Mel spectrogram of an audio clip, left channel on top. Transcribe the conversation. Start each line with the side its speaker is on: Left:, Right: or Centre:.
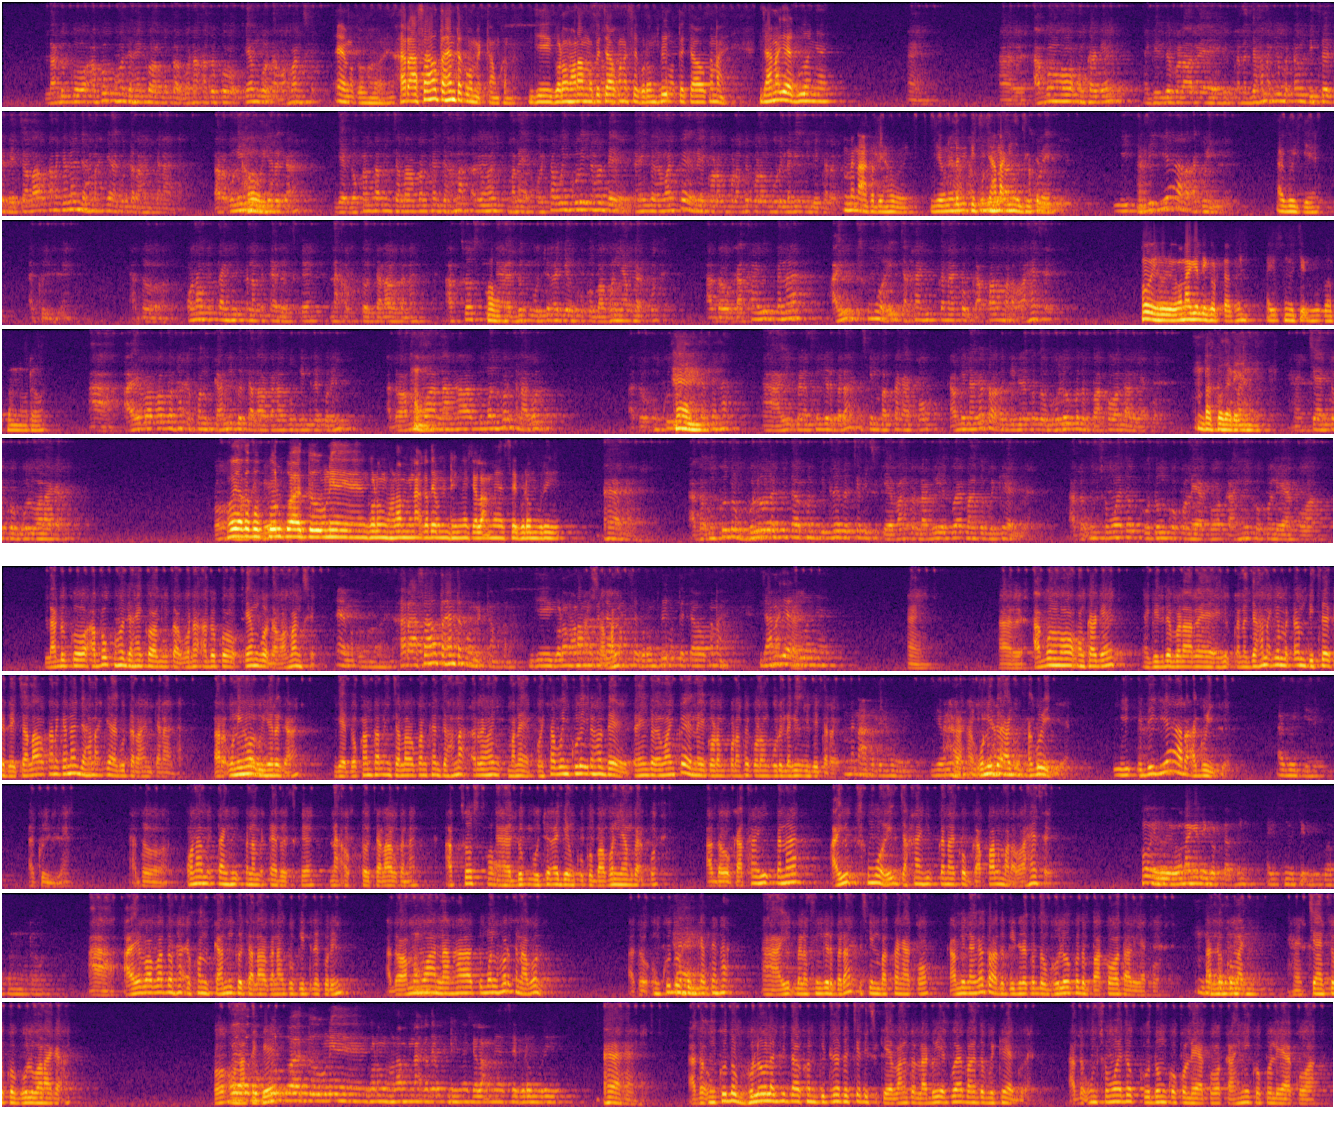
Right: ᱞᱟᱹᱰᱩ ᱠᱚ ᱟᱵᱚ ᱠᱚᱦᱚᱸ ᱡᱟᱦᱟᱸᱭ ᱠᱚ ᱟᱹᱜᱩ ᱠᱟ ᱵᱚᱱᱟ ᱟᱫᱚ ᱠᱚ ᱮᱢ ᱜᱚᱫᱟᱢᱟ ᱵᱟᱝᱥᱮ
Left: ᱮᱢᱟᱠᱚ ᱦᱳᱭ ᱟᱨ ᱟᱥᱟ ᱦᱚᱸ ᱛᱟᱦᱮᱱ ᱛᱟᱠᱚᱣᱟ ᱢᱤᱫᱴᱟᱝ ᱚᱱᱠᱟᱱᱟ ᱡᱮ ᱜᱚᱲᱚᱢ ᱦᱟᱲᱟᱢ
Right: ᱟᱥᱟ
Left: ᱱᱚᱛᱮ ᱪᱟᱣ
Right: ᱢᱟᱱᱮ
Left: ᱠᱟᱱᱟ ᱥᱮ ᱜᱚᱲᱚᱢ ᱵᱩᱲᱦᱤ ᱴᱮᱪᱟᱣ ᱟᱠᱟᱱᱟᱭ ᱡᱟᱦᱟᱱᱟᱜ ᱜᱮᱭ
Right: ᱦᱮᱸ
Left: ᱟᱹᱜᱩᱣᱟᱹᱧᱟᱭ
Right: ᱦᱮᱸ ᱟᱨ ᱟᱵᱚ ᱦᱚᱸ ᱚᱸᱠᱟᱜᱮ ᱜᱤᱫᱽᱨᱟᱹ ᱵᱮᱲᱟ ᱨᱮ ᱦᱳᱭᱳᱜ ᱠᱟᱱᱟ ᱡᱟᱦᱟᱸᱱᱟᱜ ᱜᱮ ᱢᱤᱫᱴᱟᱝ ᱫᱤᱥᱟᱹ ᱠᱟᱫᱮᱭᱟ ᱪᱟᱞᱟᱣ ᱠᱟᱱ ᱠᱷᱟᱱᱮ ᱡᱟᱦᱟᱸᱱᱟᱜ ᱜᱮ ᱟᱹᱜᱩ ᱛᱚᱨᱟ-ᱟᱹᱧ ᱠᱟᱱᱟ ᱟᱨ ᱩᱱᱤ
Left: ᱦᱳᱭ
Right: ᱦᱚᱸᱭ ᱩᱭᱦᱟᱹᱨᱠᱟᱼᱟ ᱡᱮ ᱫᱚᱠᱟᱱ ᱛᱟᱱᱤᱡ ᱤᱧ ᱪᱟᱞᱟᱣ ᱟᱠᱟᱱ ᱠᱷᱟᱱ ᱡᱟᱦᱟᱱᱟᱜ ᱨᱮᱦᱚᱸᱧ ᱢᱟᱱᱮ ᱯᱚᱭᱥᱟ ᱵᱟᱹᱧ ᱠᱩᱲᱟᱮᱫ ᱨᱮᱦᱚᱸ ᱫᱮ ᱛᱮᱦᱮᱧ ᱫᱚ ᱮᱢᱟᱹᱧ ᱯᱮ ᱱᱮ ᱜᱚᱲᱚᱢ ᱠᱚᱲᱟ ᱥᱮ ᱜᱚᱲᱚᱢ ᱜᱩᱲᱤ ᱞᱟᱹᱜᱤᱫ ᱤᱧᱤᱫᱤ ᱦᱮᱸ
Left: ᱢᱮᱱᱟᱜ ᱟᱠᱟᱫᱮᱭᱟ ᱦᱳᱭ ᱡᱮ ᱩᱱᱤ ᱞᱟᱹᱜᱤᱫ
Right: ᱦᱮᱸ
Left: ᱠᱤᱪᱷᱩ
Right: ᱩᱱᱤ
Left: ᱡᱟᱦᱟᱱᱟᱜ
Right: ᱫᱚᱭ ᱟᱜᱩ
Left: ᱜᱤᱧ ᱤᱫᱤ
Right: - ᱟᱜᱩᱭᱮ
Left: ᱛᱚᱨᱟᱭᱟ
Right: ᱜᱮᱭᱟ
Left: ᱦᱮᱸ
Right: ᱤᱫᱤ ᱭᱮᱭᱟ ᱟᱨ ᱟᱹᱜᱩᱭᱟ
Left: ᱟᱹᱜᱩᱭ ᱜᱮᱭᱟ
Right: ᱟᱜᱩᱭᱟ ᱟᱫᱚ ᱚᱱᱟ ᱢᱤᱫ ᱴᱟᱝ ᱦᱩᱭᱩᱜ ᱠᱟᱱᱟ ᱢᱤᱫ ᱴᱟᱝ ᱨᱟᱹᱥᱠᱟᱹ ᱚᱠᱛᱚ ᱪᱟᱞᱟᱣ ᱟᱠᱟᱱᱟ ᱟᱯᱥᱳᱥ
Left: ᱦᱳᱭ
Right: ᱫᱩᱠ ᱵᱩᱡᱷᱟᱹᱜᱼᱟ ᱡᱮ ᱩᱱᱠᱩ ᱠᱚ ᱵᱟᱵᱚᱱ ᱧᱟᱢ ᱟᱠᱟᱫ ᱠᱚᱣᱟ ᱟᱫᱚ ᱠᱟᱛᱷᱟ ᱦᱩᱭᱩᱜ ᱠᱟᱱᱟ᱾ ᱟᱭᱩᱵ ᱥᱚᱢᱚᱭ ᱡᱟᱦᱟᱸ ᱦᱩᱭᱩᱜ ᱠᱟᱱᱟ ᱠᱚ ᱜᱟᱯᱟᱞ ᱢᱟᱨᱟᱣᱟ ᱦᱮᱸᱥᱮ
Left: ᱦᱳᱭ ᱦᱳᱭ ᱚᱱᱟᱜᱮ ᱜᱮ ᱞᱟᱹᱭ ᱜᱚᱫ ᱠᱟᱜ ᱵᱤᱱ ᱟᱭᱩᱵ ᱥᱚᱢᱮ ᱪᱮᱫ ᱵᱩ ᱜᱟᱞᱟᱞ ᱢᱟᱨᱟᱣᱟ
Right: ᱟᱨ ᱟᱭᱳᱼᱵᱟᱵᱟ ᱫᱚ ᱦᱟᱸᱜ ᱮᱠᱷᱚᱱ ᱠᱟᱹᱢᱤ ᱠᱚ ᱪᱟᱞᱟᱣ ᱠᱟᱱᱟ ᱩᱱᱠᱩ ᱜᱤᱫᱽᱨᱟᱹ ᱠᱚᱨᱮᱱ ᱟᱫᱚ ᱟᱢ
Left: ᱦᱚᱸ
Right: <unintelligible> ᱱᱟᱞᱦᱟ ᱛᱩᱢᱟᱹᱞ ᱦᱚᱲ ᱠᱟᱱᱟ ᱵᱚᱱ ᱟᱫᱚ ᱩᱱᱠᱩ ᱫᱚ
Left: ᱦᱮᱸ
Right: ᱦᱮᱡ ᱠᱟᱛᱮ ᱦᱟᱸᱜ ᱟᱹᱭᱩᱵ ᱵᱮᱲᱟ ᱥᱤᱸᱜᱟᱹᱲ ᱵᱮᱲᱟ ᱤᱥᱤᱱ ᱵᱟᱥᱟᱝᱟ ᱠᱚ ᱠᱟᱹᱢᱤ ᱞᱟᱸᱜᱟ ᱛᱚ ᱟᱫᱚ ᱜᱤᱫᱽᱨᱟᱹ ᱠᱚᱫᱚ ᱵᱷᱩᱞᱟᱹᱣ ᱠᱚᱫᱚ ᱵᱟᱠᱚ ᱫᱟᱲᱮᱭᱟᱠᱚ
Left: ᱵᱟᱠᱚ
Right: ᱟᱨ ᱱᱩᱠᱩ
Left: ᱫᱟᱲᱮᱭᱟᱜᱼᱟ
Right: ᱢᱟ
Left: ᱦᱮᱸ
Right: ᱦᱮᱸ ᱪᱮᱧᱪᱩᱠᱚ ᱜᱩᱞ ᱵᱟᱲᱟ ᱠᱟᱜᱼᱟ
Left: ᱦᱳᱭ
Right: ᱚᱱᱟ
Left: ᱟᱫᱚ
Right: ᱛᱮᱜᱮ
Left: ᱠᱚ ᱠᱩᱞ ᱠᱚᱣᱟ ᱫᱩ ᱩᱱᱤ ᱜᱚᱲᱚᱢ ᱦᱟᱲᱟᱢ ᱢᱮᱱᱟᱜ ᱠᱟᱫᱮᱭᱟ ᱩᱱᱤ ᱴᱷᱮᱱ ᱪᱟᱞᱟᱜ ᱢᱮ ᱥᱮ ᱜᱚᱲᱚᱢ ᱵᱩᱲᱦᱤ
Right: ᱦᱮᱸ ᱦᱮᱸ ᱦᱮᱸ ᱟᱫᱚ ᱩᱱᱠᱩ ᱫᱚ ᱵᱷᱩᱞᱟᱹᱣ ᱞᱟᱹᱜᱤᱫ ᱫᱚ ᱮᱠᱷᱚᱱ ᱜᱤᱫᱽᱨᱟᱹ ᱫᱚ ᱪᱮᱫ ᱮ ᱪᱤᱠᱟᱹᱭᱟ ᱵᱟᱝ ᱫᱚ ᱞᱟᱹᱰᱩᱭ ᱟᱹᱜᱩᱭᱟ ᱵᱟᱝ ᱫᱚ ᱯᱤᱴᱷᱟᱹᱭ ᱟᱹᱜᱩᱣᱟ ᱟᱫᱚ ᱩᱱ ᱥᱚᱢᱚᱭ ᱫᱚ ᱠᱩᱫᱩᱢ ᱠᱚᱠᱚ ᱞᱟᱹᱭᱟᱠᱳᱣᱟ ᱠᱟᱹᱦᱱᱤ ᱠᱚᱠᱚ ᱞᱟᱹᱭᱟᱠᱳᱣᱟ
